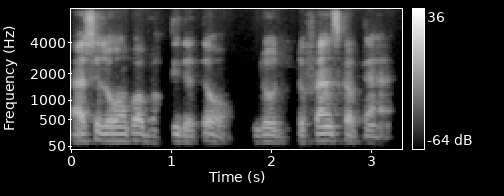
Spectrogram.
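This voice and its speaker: A man giving a devotional discourse, explaining scripture line by line and chanting Sanskrit verses slowly. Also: lowish voice, steady tone, gravelly, dark tone, slightly rough, highs cut off. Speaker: spiritual teacher.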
